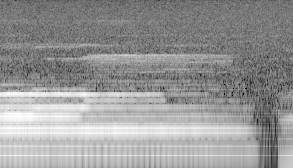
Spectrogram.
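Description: A man's voice chanting a long "Om" to close a mantra, held on one low steady pitch for almost four seconds and slowly fading out.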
